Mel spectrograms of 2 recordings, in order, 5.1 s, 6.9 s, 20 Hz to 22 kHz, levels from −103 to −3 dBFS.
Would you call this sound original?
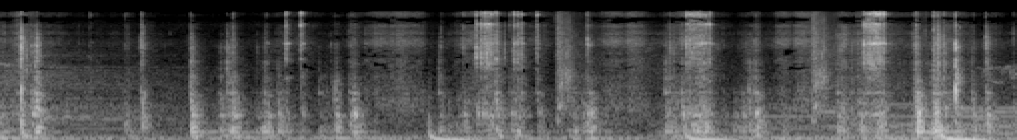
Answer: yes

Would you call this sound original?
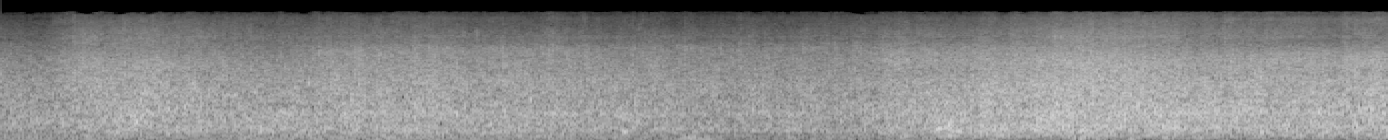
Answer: yes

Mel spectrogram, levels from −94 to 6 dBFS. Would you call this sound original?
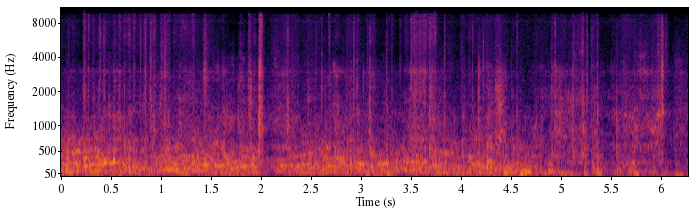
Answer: no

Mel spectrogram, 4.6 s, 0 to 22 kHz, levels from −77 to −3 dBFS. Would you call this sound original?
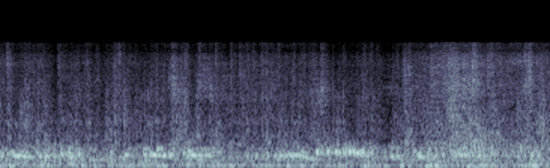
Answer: yes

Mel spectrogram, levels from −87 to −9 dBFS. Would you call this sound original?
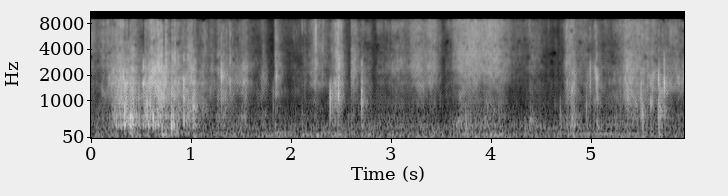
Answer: no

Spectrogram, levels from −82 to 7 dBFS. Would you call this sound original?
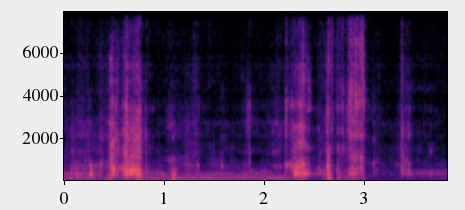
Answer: no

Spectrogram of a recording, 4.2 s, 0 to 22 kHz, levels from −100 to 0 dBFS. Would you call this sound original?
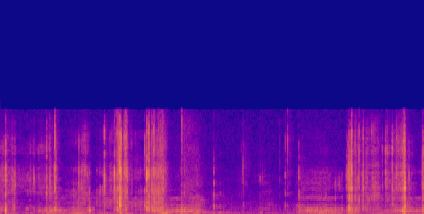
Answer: yes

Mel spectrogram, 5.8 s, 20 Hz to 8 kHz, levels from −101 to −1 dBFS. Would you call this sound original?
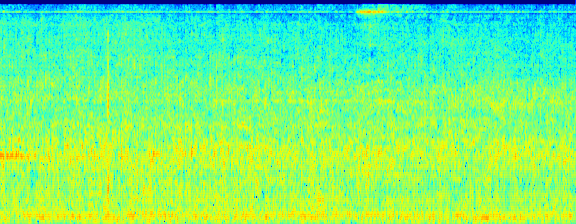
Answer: no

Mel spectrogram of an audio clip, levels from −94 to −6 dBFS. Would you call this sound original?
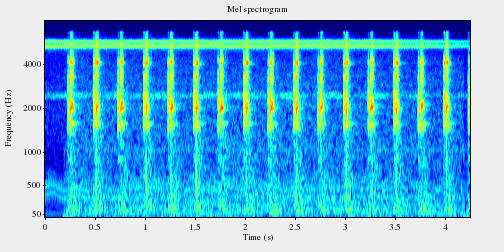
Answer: yes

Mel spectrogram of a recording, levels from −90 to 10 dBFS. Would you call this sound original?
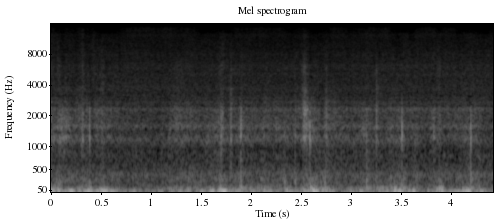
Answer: no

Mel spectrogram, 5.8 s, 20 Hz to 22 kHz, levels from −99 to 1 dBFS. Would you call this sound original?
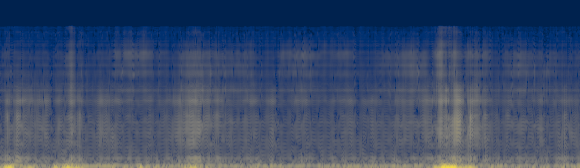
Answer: no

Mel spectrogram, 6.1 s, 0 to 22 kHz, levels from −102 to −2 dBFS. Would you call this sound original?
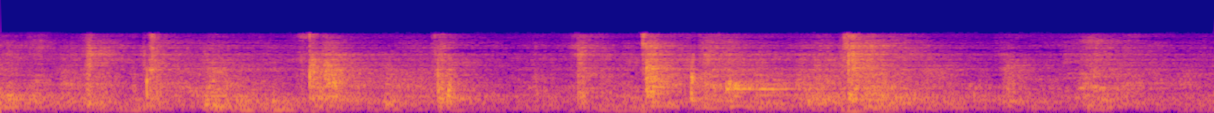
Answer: no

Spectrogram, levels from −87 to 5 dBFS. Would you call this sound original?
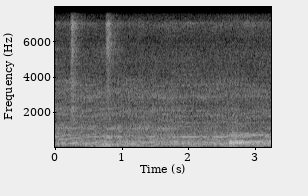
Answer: no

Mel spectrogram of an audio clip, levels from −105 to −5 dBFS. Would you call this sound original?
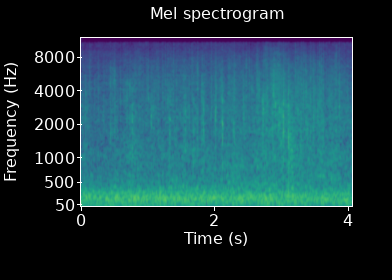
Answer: no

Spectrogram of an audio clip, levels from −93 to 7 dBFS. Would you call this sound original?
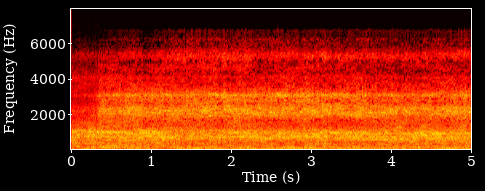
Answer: no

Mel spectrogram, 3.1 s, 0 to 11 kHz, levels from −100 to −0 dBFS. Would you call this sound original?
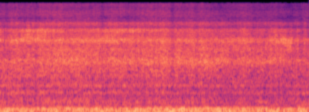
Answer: yes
